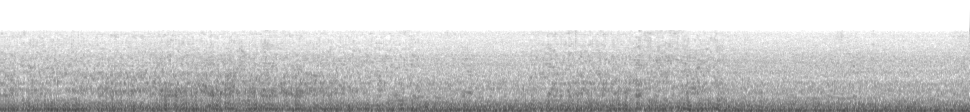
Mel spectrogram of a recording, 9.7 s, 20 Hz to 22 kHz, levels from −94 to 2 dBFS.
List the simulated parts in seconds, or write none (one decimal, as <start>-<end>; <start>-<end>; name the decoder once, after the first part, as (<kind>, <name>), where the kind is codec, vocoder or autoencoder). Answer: 0.0-4.2 (vocoder, HiFi-GAN); 5.3-7.2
